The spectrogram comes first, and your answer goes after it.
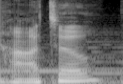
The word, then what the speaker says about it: Rato: But for some reason, the Brazilian pronounce R as H. Learn that in where Rhoda and Rato pronounce Hoda and Hato.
